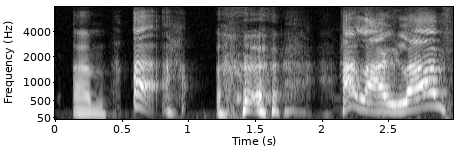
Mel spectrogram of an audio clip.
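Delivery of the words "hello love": Australian accent. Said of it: "so what would Australian be like".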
